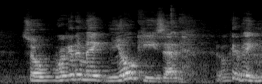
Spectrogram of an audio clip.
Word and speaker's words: gnocchi: they serve something called gnocchi. I love gnocchi. Which people really have a wonderful time pronouncing, by the way, because it's spelled with a G. So everybody goes gnocca, gnocchia, gnocchi.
